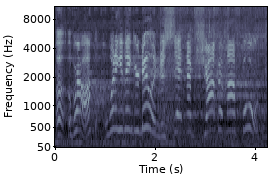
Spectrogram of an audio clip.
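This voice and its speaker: A female-sounding, put-on character voice drawls at an extremely high pitch and a moderate pace over loud background noise. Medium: video game. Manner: folksy drawl, dropped letters.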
